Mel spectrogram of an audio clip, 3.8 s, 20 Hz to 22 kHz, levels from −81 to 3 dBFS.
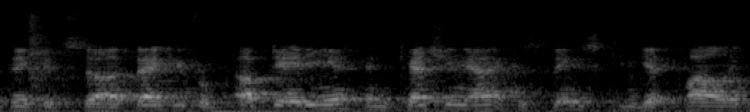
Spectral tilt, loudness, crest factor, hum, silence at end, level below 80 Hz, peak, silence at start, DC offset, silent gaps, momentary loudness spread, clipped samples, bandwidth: -4.5 dB/octave; -44 LUFS; 18 dB; none; 0 s; -66 dBFS; -24 dBFS; 0 s; under 0.1%; none; 10 LU; under 0.1%; 13.5 kHz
